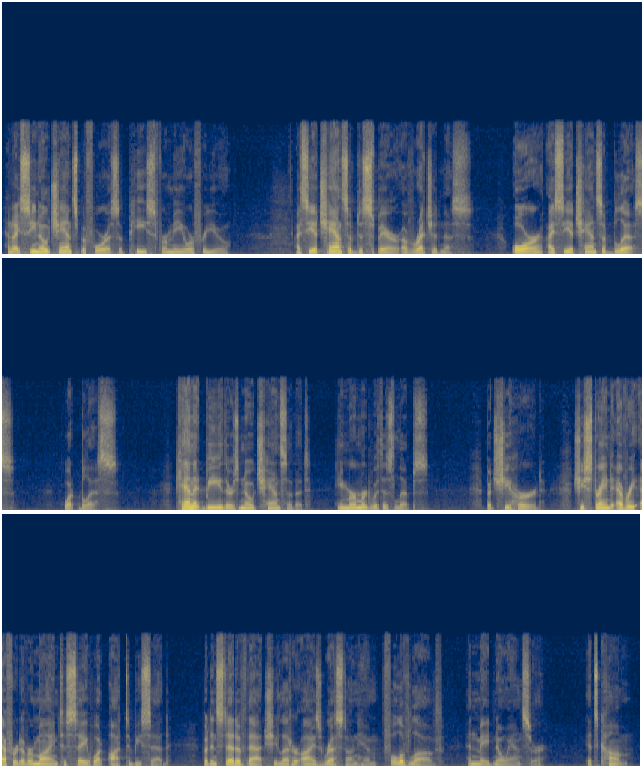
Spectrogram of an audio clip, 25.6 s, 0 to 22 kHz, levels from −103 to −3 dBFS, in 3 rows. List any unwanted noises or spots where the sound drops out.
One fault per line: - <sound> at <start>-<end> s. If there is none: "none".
none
